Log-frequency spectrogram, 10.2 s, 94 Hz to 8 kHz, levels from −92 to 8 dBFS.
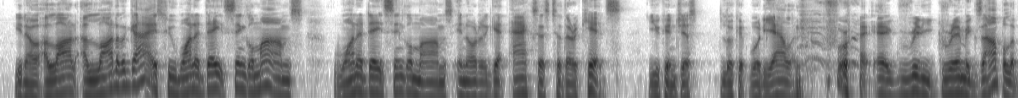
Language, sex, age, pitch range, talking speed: English, male, 50-69, 100-125 Hz, 245 wpm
